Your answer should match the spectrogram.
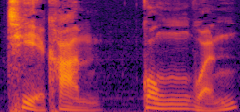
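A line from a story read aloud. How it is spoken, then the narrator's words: Slow, deliberate. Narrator (Chinese): 陆子婉缓缓吐出四个字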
